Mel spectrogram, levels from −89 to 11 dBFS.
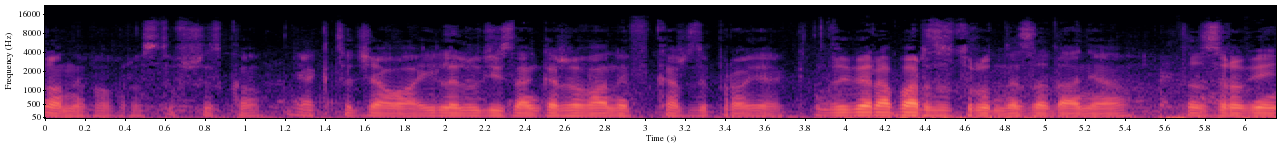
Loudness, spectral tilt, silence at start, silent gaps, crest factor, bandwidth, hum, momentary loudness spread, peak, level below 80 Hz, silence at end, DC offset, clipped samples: -24 LUFS; -7 dB/octave; 0 s; none; 20 dB; 13 kHz; none; 13 LU; -4 dBFS; -40 dBFS; 0 s; under 0.1%; under 0.1%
